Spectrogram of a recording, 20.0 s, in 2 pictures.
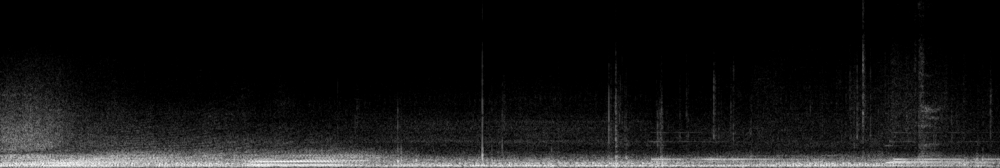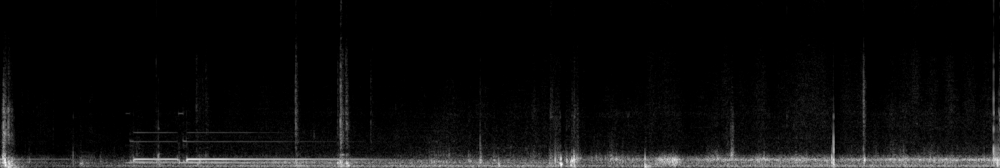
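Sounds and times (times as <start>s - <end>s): car engine running at low pitch: 0.0s - 20.0s.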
